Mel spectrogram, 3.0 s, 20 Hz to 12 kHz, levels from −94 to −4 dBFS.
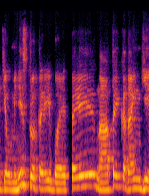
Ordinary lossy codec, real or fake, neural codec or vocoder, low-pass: MP3, 96 kbps; real; none; 9.9 kHz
